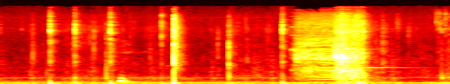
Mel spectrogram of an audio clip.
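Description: Several sharp clicks and knocks, then a short, loud whirring burst of a mixer churning through boiled chickpeas with some cooking water left in, lasting under a second with a buzzing motor whine before stopping abruptly.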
